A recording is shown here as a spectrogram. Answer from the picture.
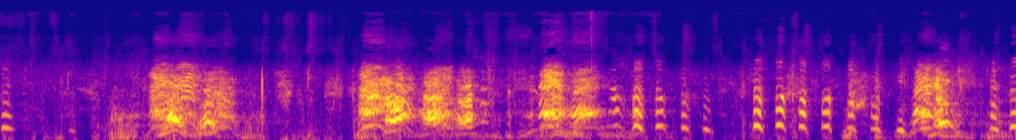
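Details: Szuszu, an old woolly Siberian Husky, playing in the forest near Balatonalmádi: harsh, noisy barks in short bouts about a second apart, then a run of quick, clipped, rhythmic yelps, with a human voice close by.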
